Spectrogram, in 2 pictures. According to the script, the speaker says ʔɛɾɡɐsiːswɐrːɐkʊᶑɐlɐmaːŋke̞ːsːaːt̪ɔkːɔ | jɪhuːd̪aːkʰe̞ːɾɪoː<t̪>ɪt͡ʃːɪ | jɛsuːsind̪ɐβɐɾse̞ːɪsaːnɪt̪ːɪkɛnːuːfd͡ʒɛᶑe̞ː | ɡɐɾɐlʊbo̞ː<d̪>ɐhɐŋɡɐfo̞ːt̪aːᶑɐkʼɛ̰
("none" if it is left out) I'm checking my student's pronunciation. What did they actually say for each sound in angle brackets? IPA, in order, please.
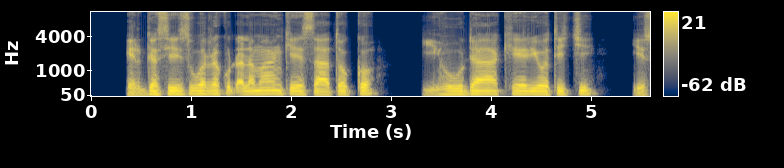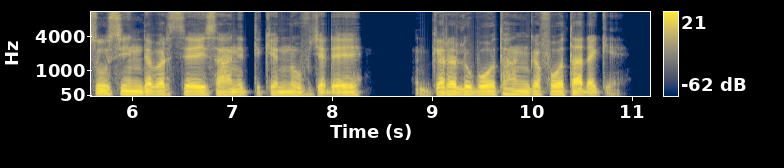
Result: t̪, t̪

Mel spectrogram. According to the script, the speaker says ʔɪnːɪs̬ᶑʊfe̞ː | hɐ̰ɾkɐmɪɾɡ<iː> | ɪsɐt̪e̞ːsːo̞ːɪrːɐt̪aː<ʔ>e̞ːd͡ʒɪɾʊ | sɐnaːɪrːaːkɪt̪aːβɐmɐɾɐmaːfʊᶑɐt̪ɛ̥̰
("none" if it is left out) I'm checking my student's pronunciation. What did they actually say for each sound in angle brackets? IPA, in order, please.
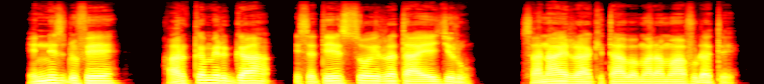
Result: aː, ʔ

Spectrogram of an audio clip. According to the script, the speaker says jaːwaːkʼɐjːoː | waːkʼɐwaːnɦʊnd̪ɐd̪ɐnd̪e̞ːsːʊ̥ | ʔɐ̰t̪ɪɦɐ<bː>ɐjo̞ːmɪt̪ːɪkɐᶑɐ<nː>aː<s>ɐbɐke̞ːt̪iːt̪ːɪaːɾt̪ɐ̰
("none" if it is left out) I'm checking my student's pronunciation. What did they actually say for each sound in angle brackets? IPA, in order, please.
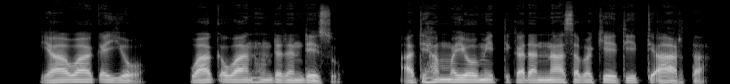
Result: mː, nː, s

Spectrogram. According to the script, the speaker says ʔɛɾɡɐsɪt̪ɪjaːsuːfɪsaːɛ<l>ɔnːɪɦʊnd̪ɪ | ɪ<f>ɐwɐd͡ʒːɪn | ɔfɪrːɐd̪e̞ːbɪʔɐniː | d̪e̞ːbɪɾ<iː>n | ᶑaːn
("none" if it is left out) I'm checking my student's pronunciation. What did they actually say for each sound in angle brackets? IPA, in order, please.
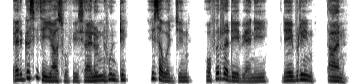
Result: l, s, iː

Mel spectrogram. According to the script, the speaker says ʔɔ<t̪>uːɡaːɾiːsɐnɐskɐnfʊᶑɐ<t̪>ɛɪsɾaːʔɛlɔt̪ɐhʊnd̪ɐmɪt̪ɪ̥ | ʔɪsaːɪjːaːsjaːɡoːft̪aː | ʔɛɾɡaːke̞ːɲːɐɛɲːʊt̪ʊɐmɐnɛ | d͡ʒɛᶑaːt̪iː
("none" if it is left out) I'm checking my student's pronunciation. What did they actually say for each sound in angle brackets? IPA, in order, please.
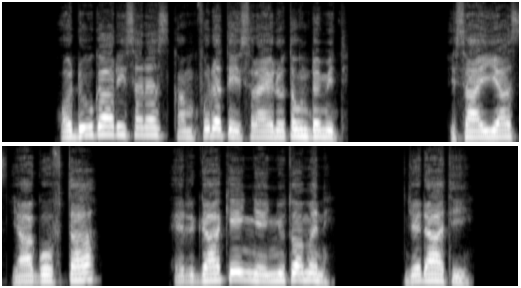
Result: d̪, t̪

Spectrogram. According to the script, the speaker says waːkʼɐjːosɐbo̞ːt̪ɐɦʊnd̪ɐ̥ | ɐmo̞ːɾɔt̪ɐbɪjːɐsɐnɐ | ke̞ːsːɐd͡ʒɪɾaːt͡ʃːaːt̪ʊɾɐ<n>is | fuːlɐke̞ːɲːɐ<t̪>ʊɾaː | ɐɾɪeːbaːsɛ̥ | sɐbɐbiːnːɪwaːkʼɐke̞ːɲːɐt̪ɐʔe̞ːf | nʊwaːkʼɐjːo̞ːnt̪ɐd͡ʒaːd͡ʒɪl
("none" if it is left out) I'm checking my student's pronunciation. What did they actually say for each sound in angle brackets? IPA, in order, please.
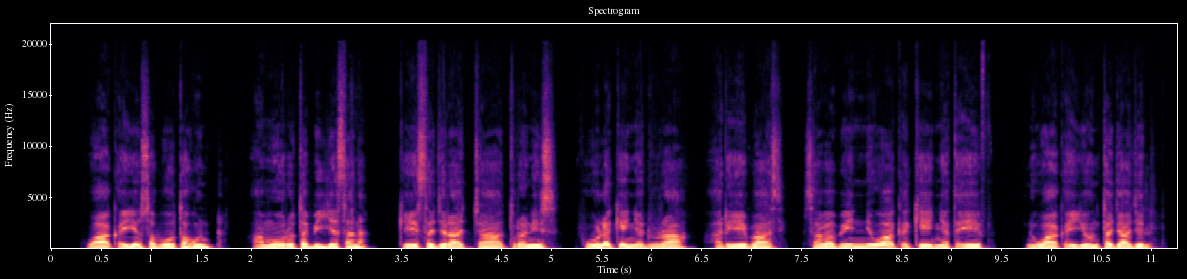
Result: n, d̪

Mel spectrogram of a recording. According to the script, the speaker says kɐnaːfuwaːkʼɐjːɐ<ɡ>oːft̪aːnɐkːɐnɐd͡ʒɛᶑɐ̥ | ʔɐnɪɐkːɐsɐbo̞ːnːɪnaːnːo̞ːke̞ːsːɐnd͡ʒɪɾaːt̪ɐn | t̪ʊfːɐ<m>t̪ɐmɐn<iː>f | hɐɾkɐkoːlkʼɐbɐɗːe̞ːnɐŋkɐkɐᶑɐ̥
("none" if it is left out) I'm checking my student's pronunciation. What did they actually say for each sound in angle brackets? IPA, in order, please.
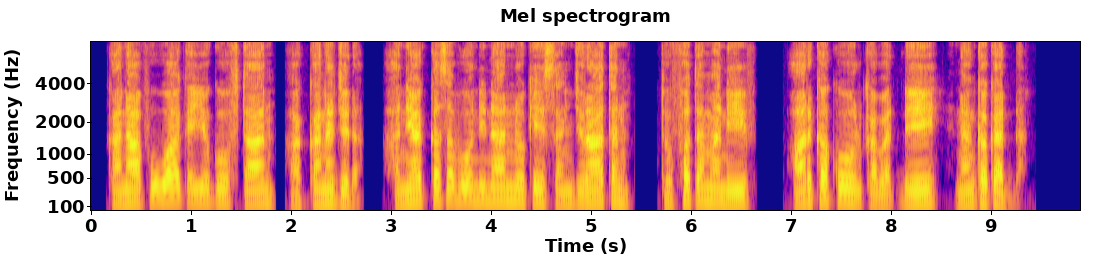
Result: ɡ, none, iː

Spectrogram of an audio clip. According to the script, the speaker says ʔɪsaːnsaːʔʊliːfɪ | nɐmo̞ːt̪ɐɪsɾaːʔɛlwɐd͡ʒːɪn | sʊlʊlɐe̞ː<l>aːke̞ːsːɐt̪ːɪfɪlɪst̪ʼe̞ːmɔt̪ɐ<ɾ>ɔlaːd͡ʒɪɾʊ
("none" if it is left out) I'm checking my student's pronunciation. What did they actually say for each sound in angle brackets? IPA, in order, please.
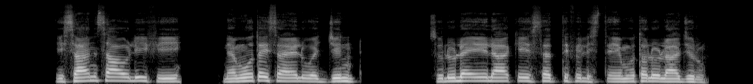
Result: l, l

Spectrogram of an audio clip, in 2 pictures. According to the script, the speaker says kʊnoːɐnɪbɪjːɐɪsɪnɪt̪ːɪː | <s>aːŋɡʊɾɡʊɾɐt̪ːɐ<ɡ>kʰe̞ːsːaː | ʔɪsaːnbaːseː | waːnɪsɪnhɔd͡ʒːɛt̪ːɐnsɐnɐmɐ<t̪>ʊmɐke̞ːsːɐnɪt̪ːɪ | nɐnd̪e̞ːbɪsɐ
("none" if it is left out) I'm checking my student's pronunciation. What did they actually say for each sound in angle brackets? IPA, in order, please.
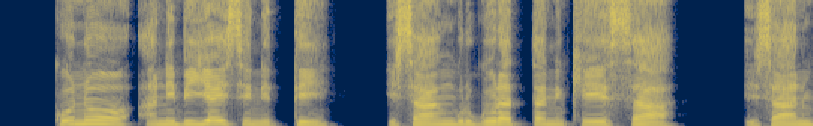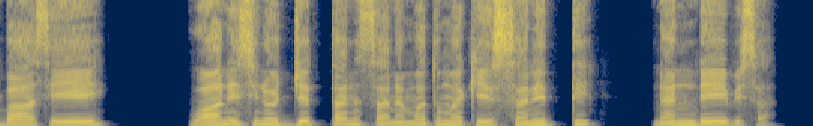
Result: s, ŋ, t̪

